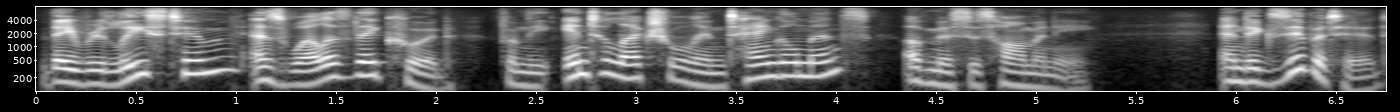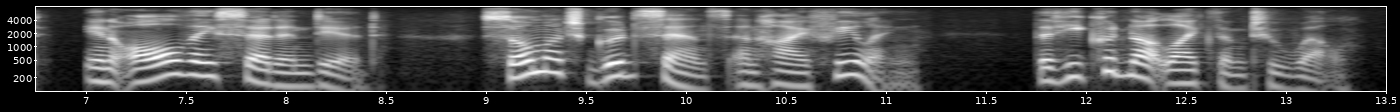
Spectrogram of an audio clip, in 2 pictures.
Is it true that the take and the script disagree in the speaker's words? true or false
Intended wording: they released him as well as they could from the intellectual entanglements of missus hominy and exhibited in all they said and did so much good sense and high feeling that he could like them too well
true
